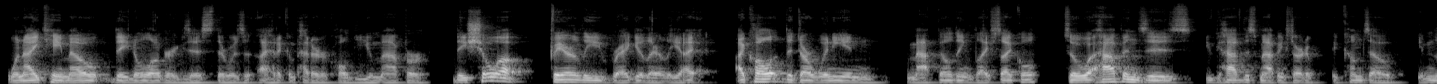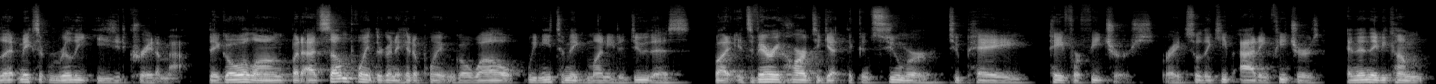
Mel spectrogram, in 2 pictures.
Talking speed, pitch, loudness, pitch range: 205 wpm, 95 Hz, -21 LUFS, 85-105 Hz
